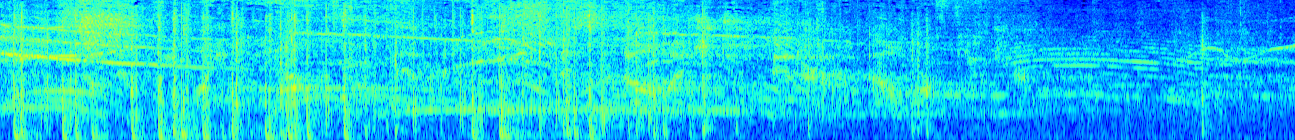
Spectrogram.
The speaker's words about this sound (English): Too many fireworks, too fast. Maybe the Night is behind schedule? Most people are not even looking at the show. Why come out at night if you ignore the fireworks?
